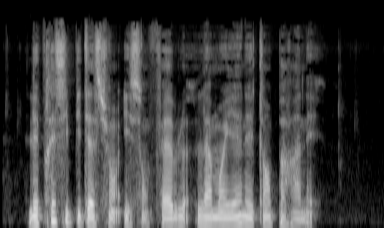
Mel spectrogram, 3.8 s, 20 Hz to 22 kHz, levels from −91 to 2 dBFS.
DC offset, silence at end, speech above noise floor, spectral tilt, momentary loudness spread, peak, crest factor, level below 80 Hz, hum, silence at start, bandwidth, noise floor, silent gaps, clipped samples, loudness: under 0.1%; 0.7 s; 44 dB; -4.5 dB/octave; 9 LU; -2 dBFS; 18 dB; -60 dBFS; none; 0.3 s; 15.5 kHz; -64 dBFS; none; under 0.1%; -20 LUFS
